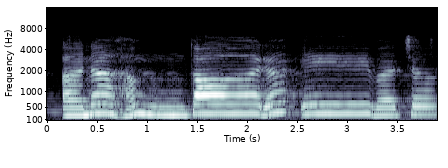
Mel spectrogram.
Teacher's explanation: ಅನಹಂಕಾರ ಹ ಮೇಲೆ ಆಘಾತ, ಏವ ಚ ಕೊನೆಗೆ ಚ ಹ್ರಸ್ವ.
